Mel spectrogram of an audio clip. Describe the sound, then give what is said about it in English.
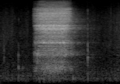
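A single sharp inhalation as someone sucks air from a tank, a hissing breath that swells quickly, holds for under a second, then tapers off into quiet. “Okay, hopefully there's air in the tank. We'll see. Now suck in. Sucking it.”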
